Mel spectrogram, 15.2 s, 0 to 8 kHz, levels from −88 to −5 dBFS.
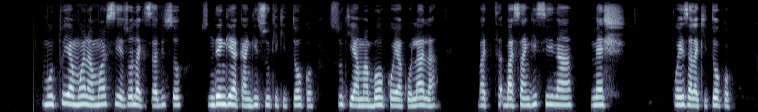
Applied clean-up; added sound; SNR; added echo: none; none; none; none.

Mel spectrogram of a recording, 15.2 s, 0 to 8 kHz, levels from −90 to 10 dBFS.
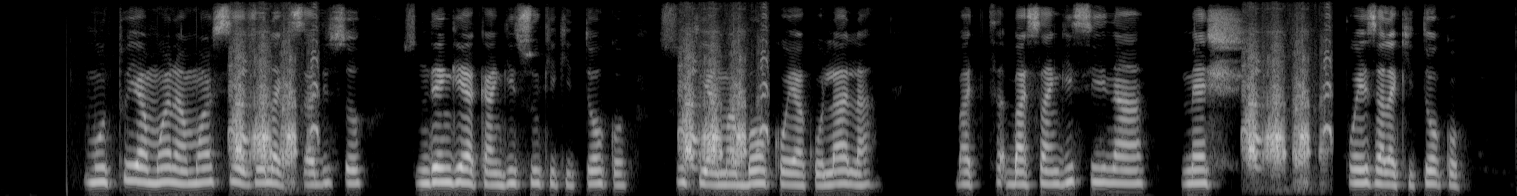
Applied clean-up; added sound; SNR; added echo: none; Bird / Fowl; -3 dB; none.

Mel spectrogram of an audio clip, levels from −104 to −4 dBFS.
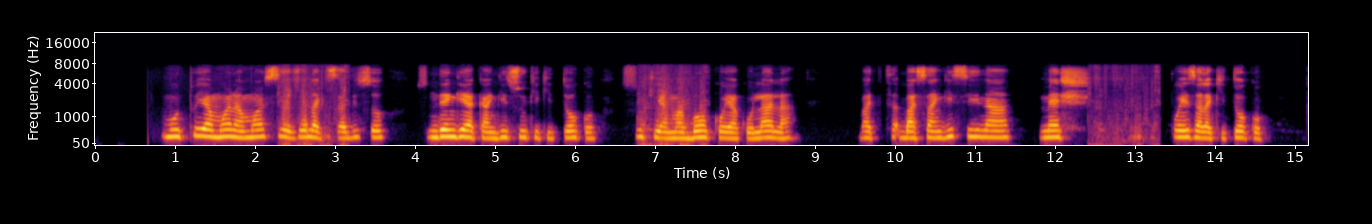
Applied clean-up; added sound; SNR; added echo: neural separator model SepFormer DNS4.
